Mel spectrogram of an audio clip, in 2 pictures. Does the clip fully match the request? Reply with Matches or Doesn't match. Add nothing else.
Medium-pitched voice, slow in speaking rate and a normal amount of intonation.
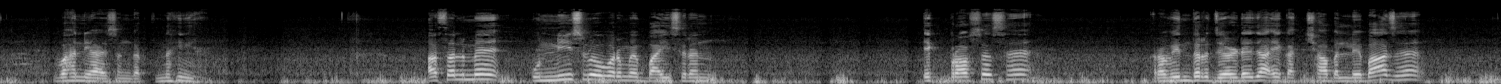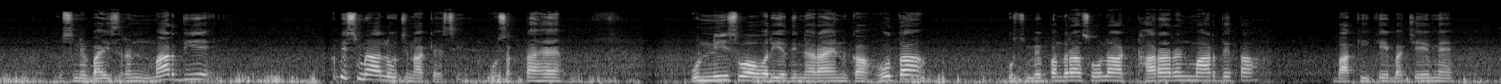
Matches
